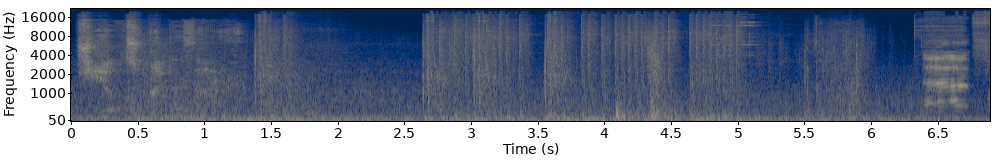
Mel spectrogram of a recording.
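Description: A spaceship's shields take sustained gunfire in Star Citizen: rapid volleys of loud, crackling impacts and bursts in quick succession with short gaps, dense and close.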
